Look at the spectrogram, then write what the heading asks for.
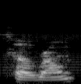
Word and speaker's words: Terone: My name is Terone, pronounced Terone.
